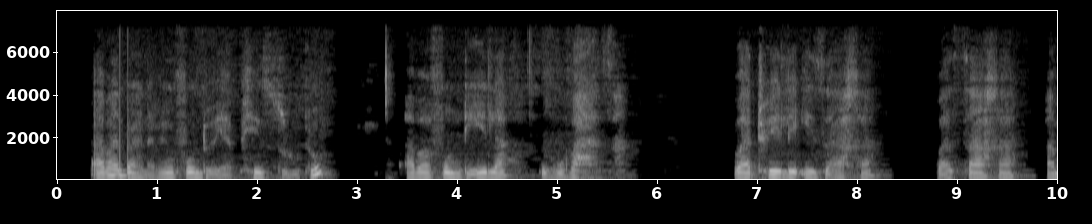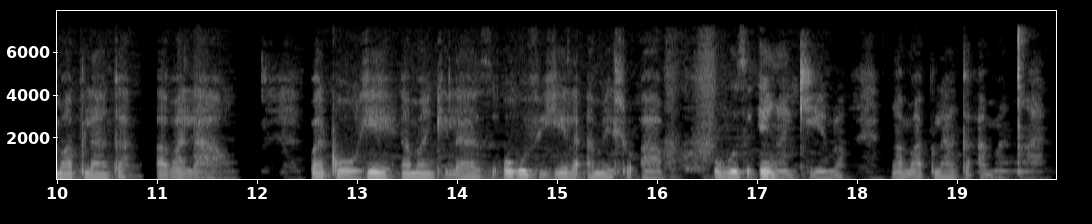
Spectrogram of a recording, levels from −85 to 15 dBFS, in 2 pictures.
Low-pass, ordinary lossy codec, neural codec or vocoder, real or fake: 7.2 kHz; MP3, 64 kbps; none; real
